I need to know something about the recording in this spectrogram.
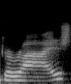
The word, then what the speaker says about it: garage: note on these two The Mirage and garage they kind of have more of an open a sound ah all right H is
